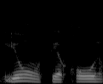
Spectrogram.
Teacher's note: nun mati bertemu fa ikhfa dua harakat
